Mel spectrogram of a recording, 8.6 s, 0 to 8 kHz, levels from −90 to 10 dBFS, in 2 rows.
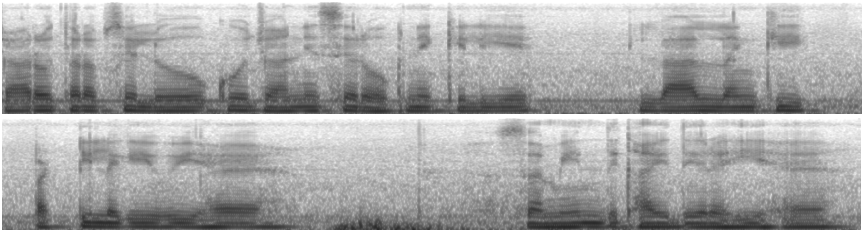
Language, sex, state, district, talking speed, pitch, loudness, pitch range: Hindi, male, Uttar Pradesh, Lalitpur, 155 wpm, 95 Hz, -14 LUFS, 95-100 Hz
